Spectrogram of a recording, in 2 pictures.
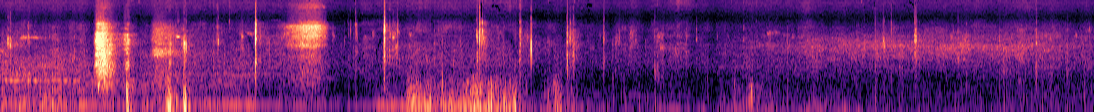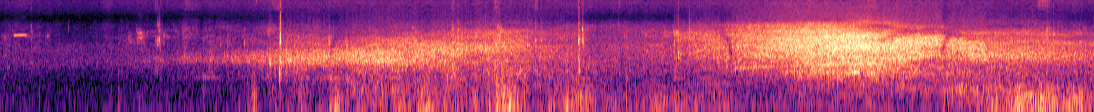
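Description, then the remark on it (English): A garbage truck rumbles past, its heavy engine noise swelling into a broad, steady roar that peaks toward the end, with a few sharp clanks early on. No one speaks. “Garbage truck going by.”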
